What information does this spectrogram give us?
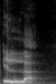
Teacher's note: illa lamnya bertasydid, jangan sampai lupa, karena kalau kelupaan nanti artinya lain, merubah arti yang seharusnya dia ditasydid double, tapi kemudian dia dihilangkan tasydidnya menjadi ila.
